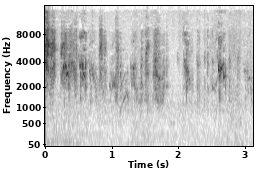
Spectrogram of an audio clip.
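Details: Pet budgerigars giving a dense stream of harsh high chirps and squawky warbles, very rapid and uneven, with almost no low background noise.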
